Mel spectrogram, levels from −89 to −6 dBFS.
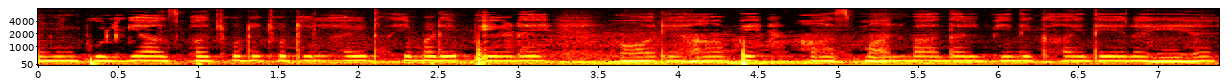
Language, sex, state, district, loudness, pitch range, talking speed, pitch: Hindi, female, Chhattisgarh, Raipur, -24 LUFS, 205-235 Hz, 185 wpm, 225 Hz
